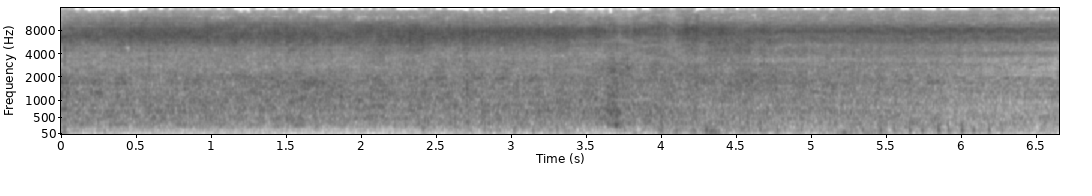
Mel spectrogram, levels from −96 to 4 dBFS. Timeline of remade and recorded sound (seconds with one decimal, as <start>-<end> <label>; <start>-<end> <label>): 0.0-0.8 remade; 0.8-2.0 recorded; 2.0-6.0 remade; 6.0-6.7 recorded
